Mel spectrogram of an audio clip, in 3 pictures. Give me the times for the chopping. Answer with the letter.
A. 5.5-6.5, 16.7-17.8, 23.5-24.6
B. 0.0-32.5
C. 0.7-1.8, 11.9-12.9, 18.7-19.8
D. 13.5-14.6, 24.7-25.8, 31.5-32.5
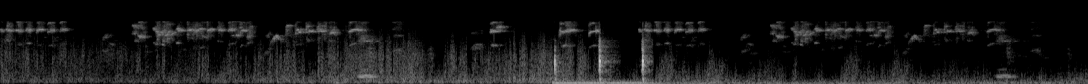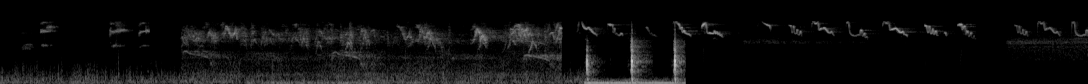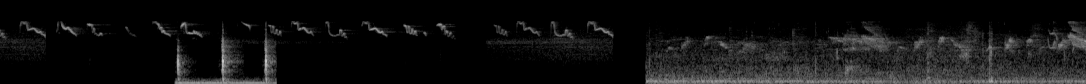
A.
